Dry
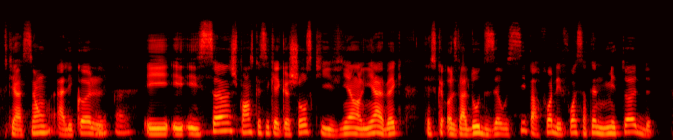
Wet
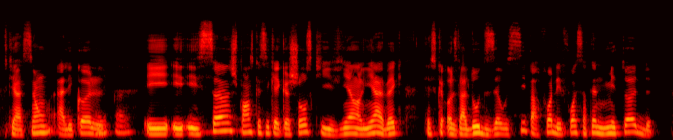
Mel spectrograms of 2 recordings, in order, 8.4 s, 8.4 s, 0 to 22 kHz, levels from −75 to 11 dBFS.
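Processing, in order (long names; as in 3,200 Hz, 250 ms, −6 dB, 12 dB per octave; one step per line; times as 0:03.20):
parametric band 180 Hz +3.5 dB 2.3 octaves
level −2 dB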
